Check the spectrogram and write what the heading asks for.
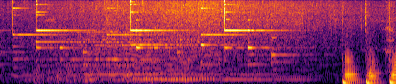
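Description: Steady rain patters down for several seconds, a soft continuous hiss beneath faint sustained tones, then three loud, punchy musical notes cut in near the end.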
